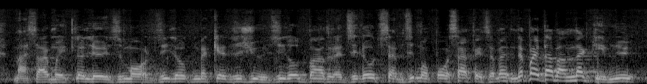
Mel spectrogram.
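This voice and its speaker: Medium-pitched male speech in a Quebec accent, fairly quick with lively intonation, plus audible room echo and noticeable background noise. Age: 60s. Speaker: former martial arts champion, heart surgery patient. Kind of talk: interview on live talk show. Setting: live broadcast from a brewpub.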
